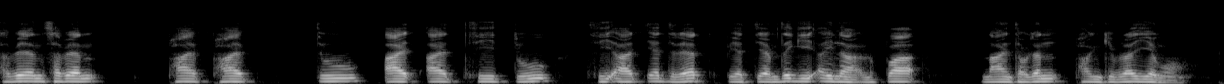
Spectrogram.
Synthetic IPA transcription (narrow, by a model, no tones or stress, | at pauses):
sebenseben | pʰajbpʰajb̚ | tu | ajt̚ajt̚t̪ʰɾitu | t̪ʰɾiajt̚et̚ɾet̚petemdaɡiʔɐjnɐlupːa | najnt̪ʰawzɐnpʰaŋkibɾajeŋɔ̰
